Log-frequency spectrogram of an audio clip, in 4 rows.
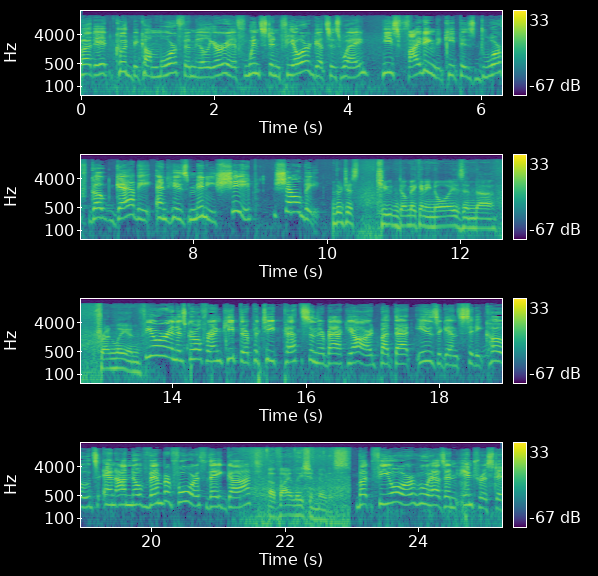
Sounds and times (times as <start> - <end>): Speech: 9.8 - 20.6, 21.2 - 25.2.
